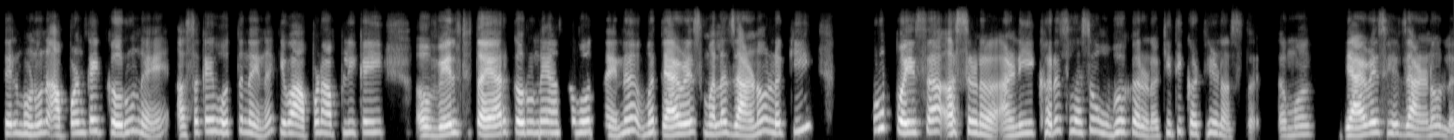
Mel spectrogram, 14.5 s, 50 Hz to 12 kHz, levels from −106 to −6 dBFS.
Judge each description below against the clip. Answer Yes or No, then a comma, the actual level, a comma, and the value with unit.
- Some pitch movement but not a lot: Yes, average, 4.0 semitones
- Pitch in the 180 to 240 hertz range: Yes, high, 235 Hz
